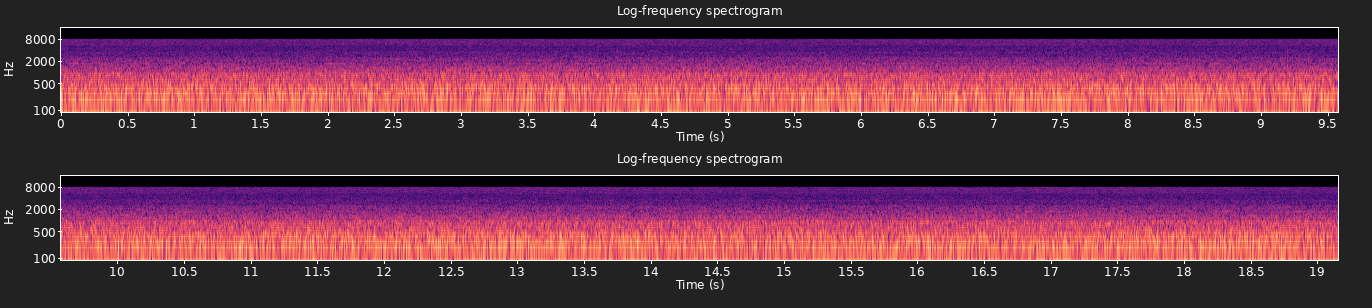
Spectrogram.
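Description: Jet engines drone steadily with a constant rushing hum.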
